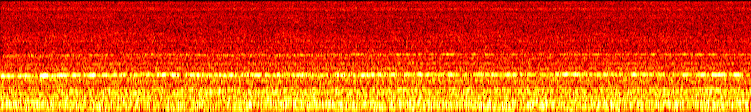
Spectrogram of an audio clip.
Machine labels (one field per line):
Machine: fan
